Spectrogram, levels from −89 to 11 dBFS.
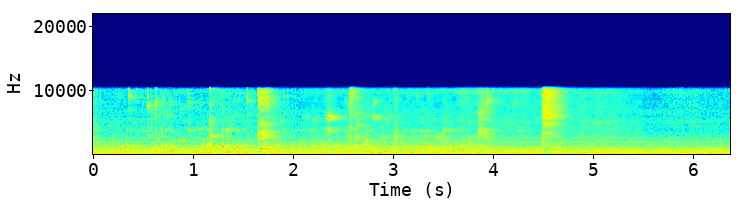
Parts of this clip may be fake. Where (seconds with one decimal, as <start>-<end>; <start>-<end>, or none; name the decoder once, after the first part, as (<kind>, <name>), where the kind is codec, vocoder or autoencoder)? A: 2.1-5.5 (vocoder, Vocos)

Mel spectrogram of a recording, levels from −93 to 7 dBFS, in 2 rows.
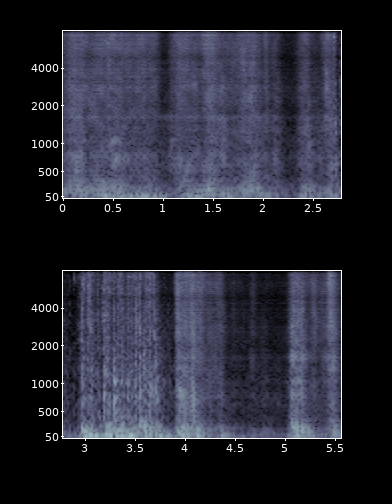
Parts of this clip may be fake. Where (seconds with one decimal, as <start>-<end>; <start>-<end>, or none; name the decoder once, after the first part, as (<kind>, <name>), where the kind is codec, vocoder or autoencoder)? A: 0.0-2.7 (vocoder, Vocos); 3.9-5.6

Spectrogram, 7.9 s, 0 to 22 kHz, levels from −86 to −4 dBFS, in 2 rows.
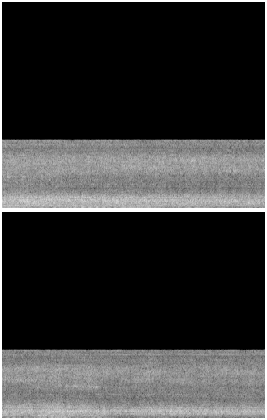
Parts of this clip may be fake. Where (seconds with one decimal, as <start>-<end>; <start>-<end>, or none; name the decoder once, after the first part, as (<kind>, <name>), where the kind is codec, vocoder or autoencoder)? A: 0.8-5.2 (vocoder, Vocos)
